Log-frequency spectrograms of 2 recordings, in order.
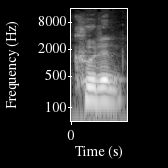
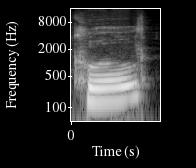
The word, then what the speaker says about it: could: the same same situation the l is silent so it's not cooled but could practice with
